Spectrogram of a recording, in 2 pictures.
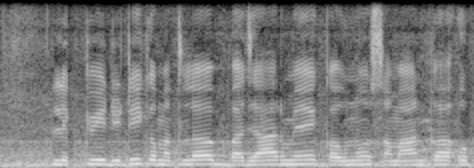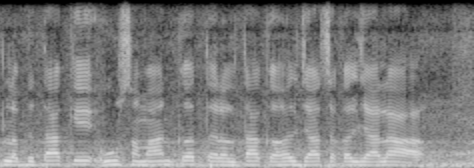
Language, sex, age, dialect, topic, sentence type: Bhojpuri, male, 25-30, Western, banking, statement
